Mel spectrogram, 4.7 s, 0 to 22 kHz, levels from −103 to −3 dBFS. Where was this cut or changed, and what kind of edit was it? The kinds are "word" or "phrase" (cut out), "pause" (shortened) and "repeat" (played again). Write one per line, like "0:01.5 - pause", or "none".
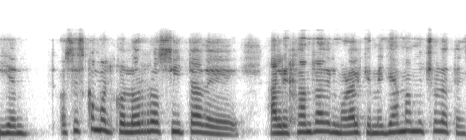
0:02.6 - pause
